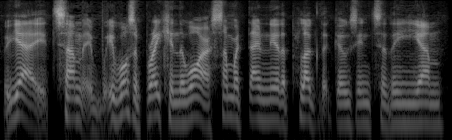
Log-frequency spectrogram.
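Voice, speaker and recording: On his radio hobby channel's live stream, a middle-aged man with an English accent talks informally, rambling and musing aloud while he shows things off. He has a medium-pitched voice at normal speed. Captured on a wireless body-pack mic, the sound has no echo.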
